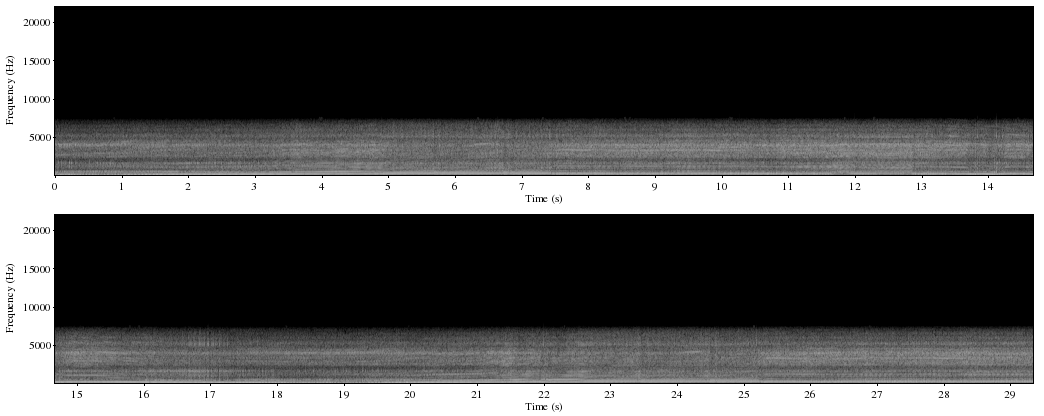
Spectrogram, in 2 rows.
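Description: Kawasaki ZX-10R inline-four engine at racing speed, heard from a camera on the bike. The revs climb through the gears with a short drop at each upshift, fall away for about three seconds past the middle as the bike slows, then climb through the gears again and hold high.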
